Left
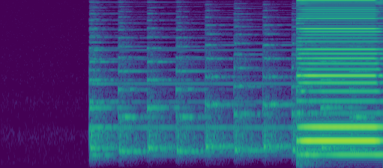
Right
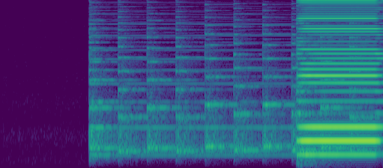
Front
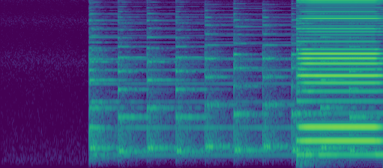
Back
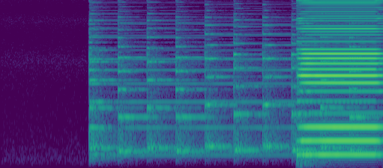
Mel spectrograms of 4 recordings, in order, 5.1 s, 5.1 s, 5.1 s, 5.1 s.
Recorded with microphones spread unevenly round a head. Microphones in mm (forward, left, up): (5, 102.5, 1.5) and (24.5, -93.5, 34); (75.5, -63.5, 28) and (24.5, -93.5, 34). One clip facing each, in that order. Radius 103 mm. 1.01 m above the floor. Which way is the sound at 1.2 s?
50° right.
